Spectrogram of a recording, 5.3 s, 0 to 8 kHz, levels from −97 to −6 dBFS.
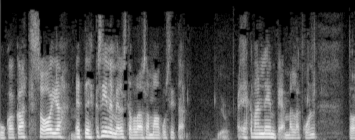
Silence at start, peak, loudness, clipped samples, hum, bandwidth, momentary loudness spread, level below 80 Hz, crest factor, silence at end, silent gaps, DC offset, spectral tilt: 0 s; -2 dBFS; -18 LUFS; under 0.1%; none; 7.6 kHz; 16 LU; -60 dBFS; 16 dB; 0 s; none; under 0.1%; -6.5 dB/octave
